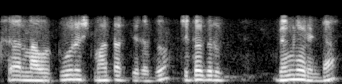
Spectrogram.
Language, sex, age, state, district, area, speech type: Kannada, male, 18-30, Karnataka, Chitradurga, rural, conversation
